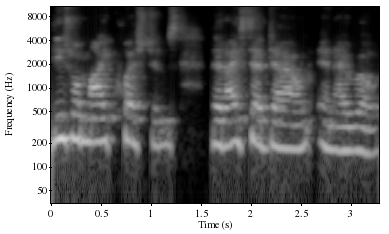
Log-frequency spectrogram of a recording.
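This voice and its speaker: The woman talks fairly slowly in a somewhat breathy voice. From Puerto Rico. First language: Spanish. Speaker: county commissioner and former teacher. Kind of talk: motivational talk. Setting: video call. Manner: halting, with repetitions.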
